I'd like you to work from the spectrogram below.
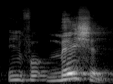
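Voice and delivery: usual speaking voice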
